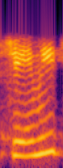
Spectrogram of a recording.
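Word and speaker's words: Jamei: Well, first of all, my name is Jamie June, as you guys all know, but it's spelled a little bit funny. It's J-A-M-E-I and then June, like the month.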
